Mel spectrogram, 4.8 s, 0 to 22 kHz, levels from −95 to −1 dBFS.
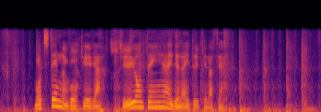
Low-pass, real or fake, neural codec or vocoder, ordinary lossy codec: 7.2 kHz; fake; codec, 16 kHz, 1 kbps, FunCodec, trained on Chinese and English, 50 frames a second; none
